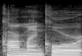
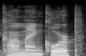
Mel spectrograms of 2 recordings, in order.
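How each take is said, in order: First: The word ends without a p sound. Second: The word ends with an audible p sound. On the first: "I say Corps because it's like Peace Corps" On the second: "If you say Carmine Corp, fair play"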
